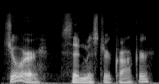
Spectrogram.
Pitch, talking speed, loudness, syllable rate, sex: 105 Hz, 150 wpm, -19 LUFS, 3.6 syllables/s, male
